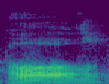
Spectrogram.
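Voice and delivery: low, soft, drawn-out "Oh"; a deep, moved "Oh". Retold or imitated. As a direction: sigh it out like the old man Melvin did. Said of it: "That's how he talked".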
